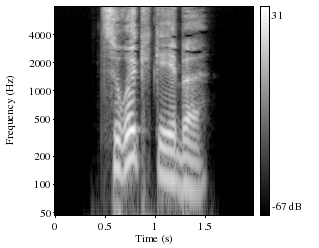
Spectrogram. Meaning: first/third-person singular dependent subjunctive II of zurückgeben
- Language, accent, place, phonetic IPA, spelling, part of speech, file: German, Germany, Berlin, [t͡suˈʁʏkˌɡɛːbə], zurückgäbe, verb, De-zurückgäbe.ogg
